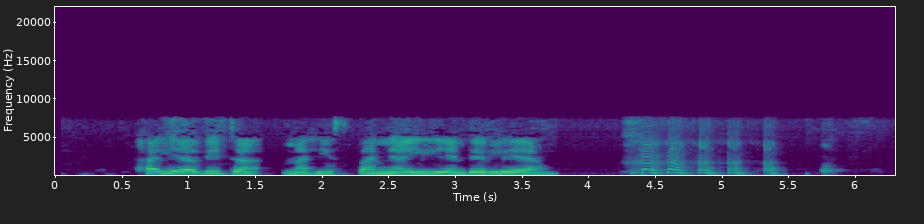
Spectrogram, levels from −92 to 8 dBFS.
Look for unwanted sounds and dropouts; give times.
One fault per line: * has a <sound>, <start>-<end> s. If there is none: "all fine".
* has a laugh, 4.2-5.5 s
